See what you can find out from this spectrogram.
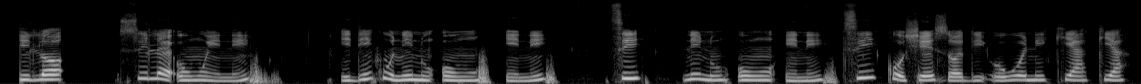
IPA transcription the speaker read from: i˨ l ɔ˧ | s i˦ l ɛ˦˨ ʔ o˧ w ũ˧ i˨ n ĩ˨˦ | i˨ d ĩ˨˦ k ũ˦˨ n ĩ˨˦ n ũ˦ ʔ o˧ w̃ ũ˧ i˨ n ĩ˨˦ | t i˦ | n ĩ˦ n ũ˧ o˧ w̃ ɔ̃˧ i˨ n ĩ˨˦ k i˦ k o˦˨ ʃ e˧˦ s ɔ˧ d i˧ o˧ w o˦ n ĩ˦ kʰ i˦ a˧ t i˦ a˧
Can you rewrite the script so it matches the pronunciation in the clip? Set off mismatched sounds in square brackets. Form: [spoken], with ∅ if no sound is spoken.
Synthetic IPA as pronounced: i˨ l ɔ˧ | s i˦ l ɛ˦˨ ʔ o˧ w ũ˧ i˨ n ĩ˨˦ | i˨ d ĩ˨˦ k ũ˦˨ n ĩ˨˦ n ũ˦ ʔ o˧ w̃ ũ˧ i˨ n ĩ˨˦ | t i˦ | n ĩ˦ n ũ˧ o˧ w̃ [ũ˧] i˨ n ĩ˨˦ [t] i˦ k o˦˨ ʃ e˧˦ s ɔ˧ d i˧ o˧ w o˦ n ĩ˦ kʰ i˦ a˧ [k] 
